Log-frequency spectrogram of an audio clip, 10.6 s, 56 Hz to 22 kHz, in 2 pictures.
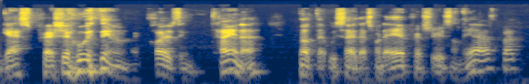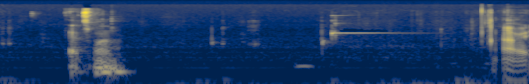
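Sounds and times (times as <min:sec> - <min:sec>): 
speech: 0:00.0 - 0:05.3, 0:06.0 - 0:06.6, 0:10.3 - 0:10.5
phone notification ding: 0:08.6 - 0:09.6.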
